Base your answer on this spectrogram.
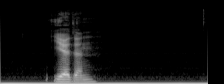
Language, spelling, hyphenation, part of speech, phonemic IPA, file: Serbo-Croatian, jedan, je‧dan, numeral, /jědan/, Sr-jedan.ogg
- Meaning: 1. one (1) 2. a, one, some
